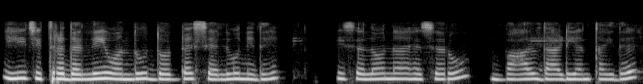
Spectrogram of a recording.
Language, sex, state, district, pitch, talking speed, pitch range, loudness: Kannada, female, Karnataka, Raichur, 250 Hz, 130 wpm, 240-265 Hz, -15 LUFS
